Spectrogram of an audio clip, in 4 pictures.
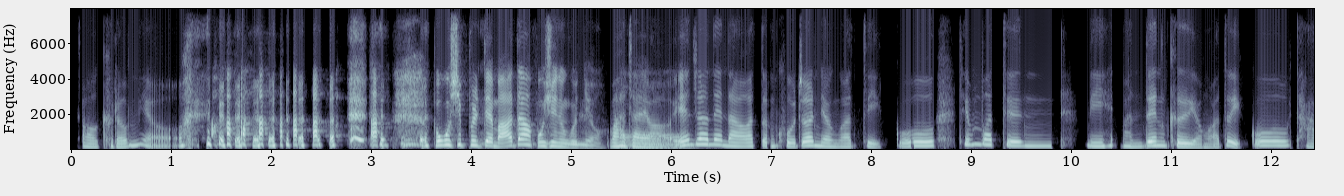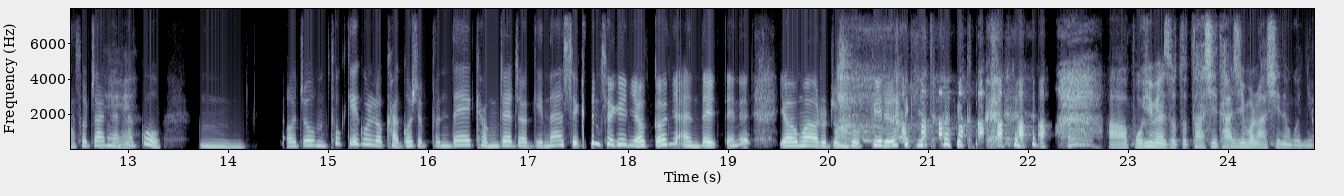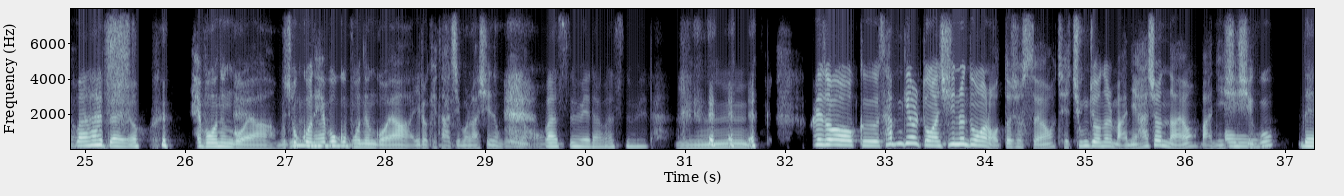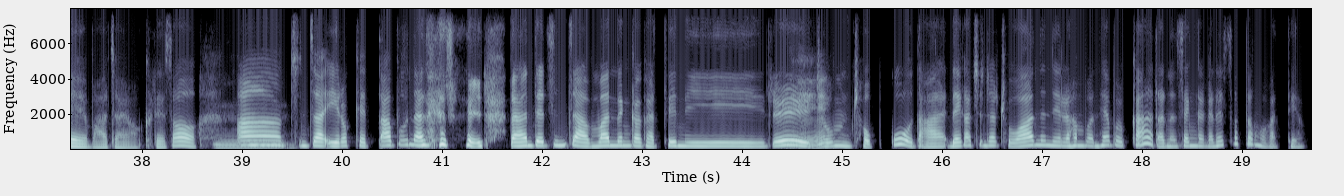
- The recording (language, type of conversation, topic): Korean, podcast, 좋아하는 이야기가 당신에게 어떤 영향을 미쳤나요?
- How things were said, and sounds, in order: tapping; laugh; laughing while speaking: "시간적인 여건이 안 될 때는"; laugh; laughing while speaking: "하기도 하고"; laugh; teeth sucking; laughing while speaking: "맞아요"; laugh; laugh; laughing while speaking: "일을"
